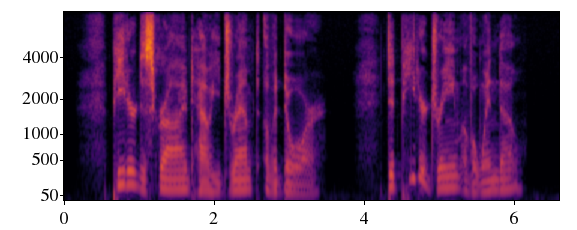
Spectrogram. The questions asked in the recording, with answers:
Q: Did Peter dream of a window?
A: No, Peter didn't dream of a window.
